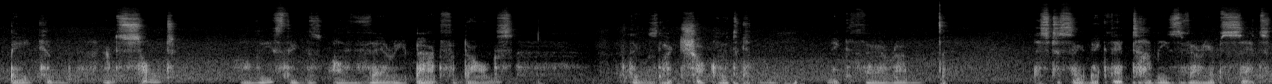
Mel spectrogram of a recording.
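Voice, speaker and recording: A man's voice: extremely low pitch, poor audio. Man as a whispering, eccentric, kindly plague doctor. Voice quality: breathy whisper with creaky edge. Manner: gentle, soothing, repeats phrases, quaintly effusive. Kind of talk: ASMR roleplay, whispered personal attention.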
